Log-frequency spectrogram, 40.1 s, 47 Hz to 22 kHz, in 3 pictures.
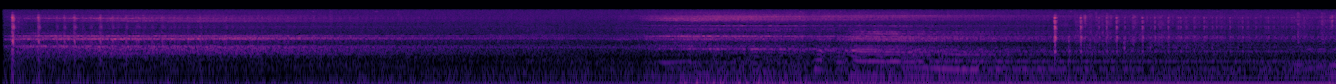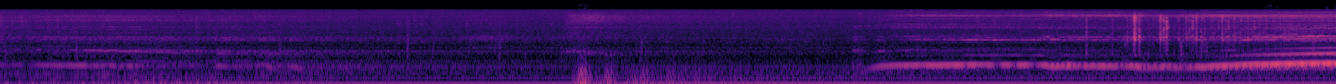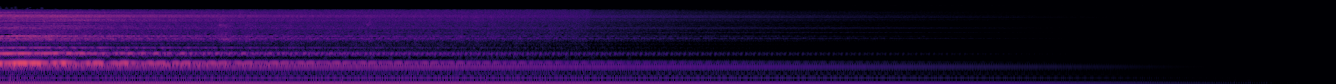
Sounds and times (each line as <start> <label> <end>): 6.4 death vocals 10.4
